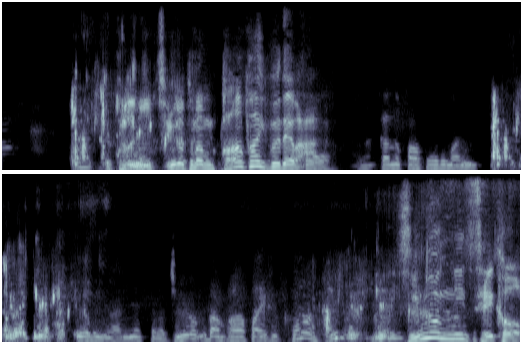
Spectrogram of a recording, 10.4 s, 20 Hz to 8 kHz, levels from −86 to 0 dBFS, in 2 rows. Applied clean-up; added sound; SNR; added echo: neural mask model Resemble Enhance denoiser.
